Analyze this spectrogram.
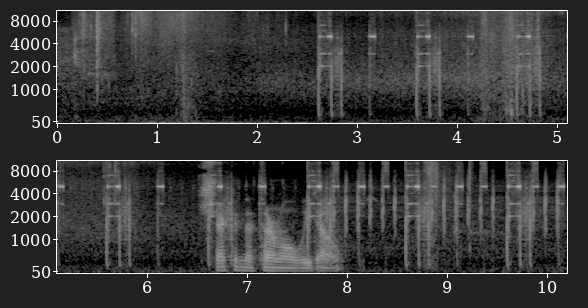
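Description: Footsteps rustle through dry brush.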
